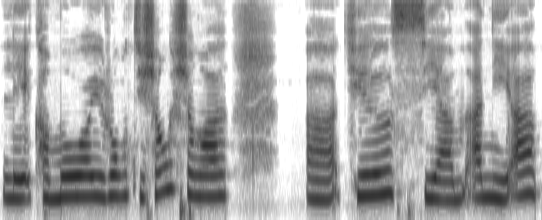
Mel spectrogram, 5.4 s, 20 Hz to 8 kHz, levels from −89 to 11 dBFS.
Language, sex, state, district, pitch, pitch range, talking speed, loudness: Mizo, female, Mizoram, Aizawl, 250 Hz, 235-260 Hz, 120 wpm, -14 LUFS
